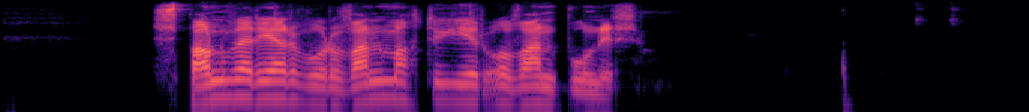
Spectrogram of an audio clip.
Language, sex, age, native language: Icelandic, male, 30-39, Icelandic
